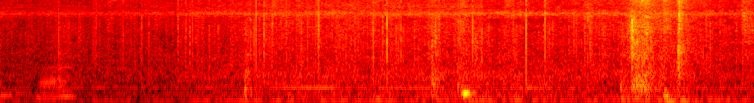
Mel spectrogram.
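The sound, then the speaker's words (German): Soft, irregular patter of raindrops with a few sharper drips standing out, heard quietly against a faint steady background hum; no one speaks. “Ich werde mal ein bisschen die Regentropfen vom Geräusch her und auch von der Stimmung her einfangen.”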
